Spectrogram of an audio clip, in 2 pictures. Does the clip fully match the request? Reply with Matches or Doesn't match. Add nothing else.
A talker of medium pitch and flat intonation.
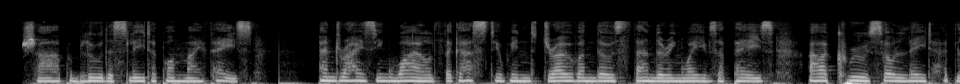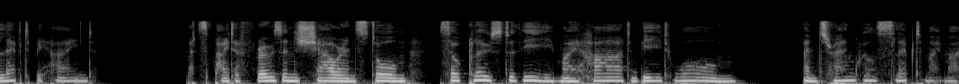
Matches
